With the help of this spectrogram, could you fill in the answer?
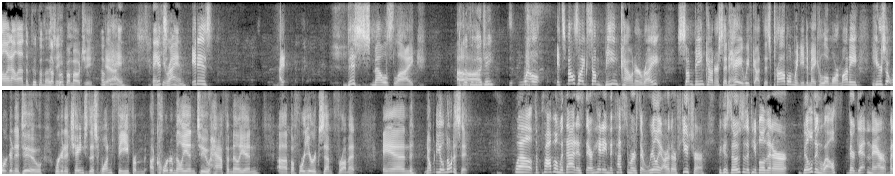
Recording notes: Live from PodFest. We traveled to Orlando. While there we performed a LIVE show.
